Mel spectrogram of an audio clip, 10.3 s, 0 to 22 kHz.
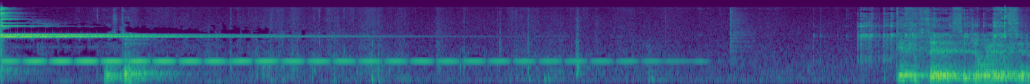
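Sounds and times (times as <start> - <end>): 
single bell struck and ringing: 0.0 - 7.1
speech: 1.0 - 1.6, 9.0 - 10.3.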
